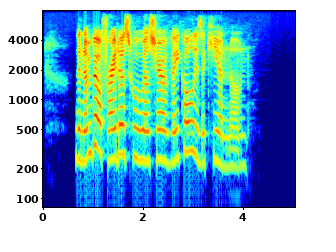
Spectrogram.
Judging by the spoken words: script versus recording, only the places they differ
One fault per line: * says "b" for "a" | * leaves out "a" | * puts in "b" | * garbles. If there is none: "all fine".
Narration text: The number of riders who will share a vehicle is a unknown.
* puts in "key"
